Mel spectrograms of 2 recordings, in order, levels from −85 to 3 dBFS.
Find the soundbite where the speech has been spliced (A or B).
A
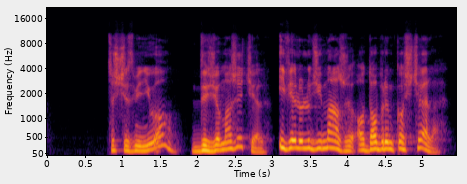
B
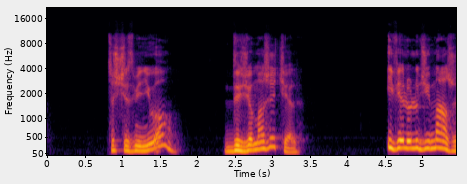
A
